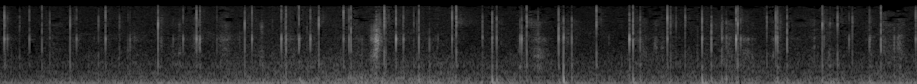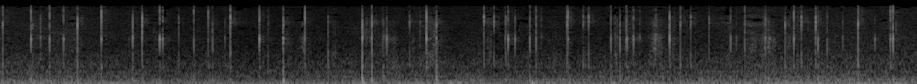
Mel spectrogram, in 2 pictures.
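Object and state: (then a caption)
Plastic highlighter pen. A small pink plastic highlighter pen with a black cap and hollow body is held horizontally in both hands and tapped and scratched with long almond-shaped painted nails. Rapid, dense, bright clicks and crisp scratchy crackling continue throughout over a faint steady low hum.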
